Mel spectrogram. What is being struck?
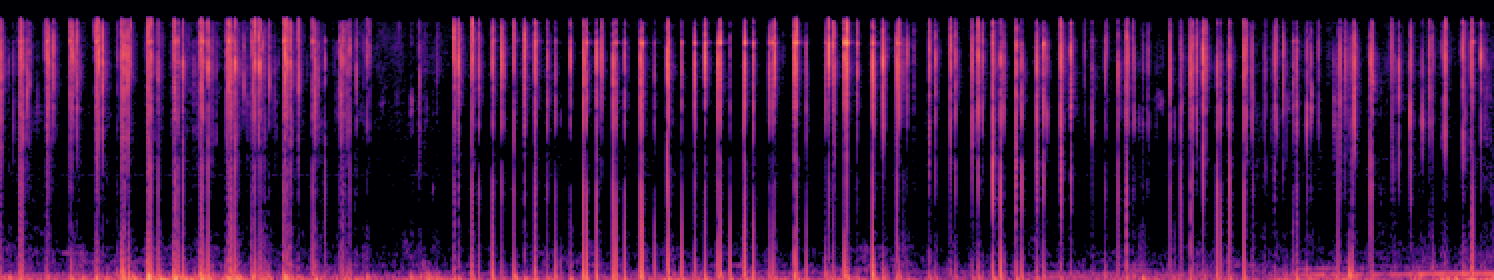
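Small glass perfume bottle.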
